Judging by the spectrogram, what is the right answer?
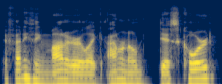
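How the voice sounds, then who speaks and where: A man's voice: medium pitch, fairly even intonation, fast, a bit bright, no echo, clean studio sound. A man co-hosting a casual gaming podcast, chiming in with informal, joking banter. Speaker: podcast co-host.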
